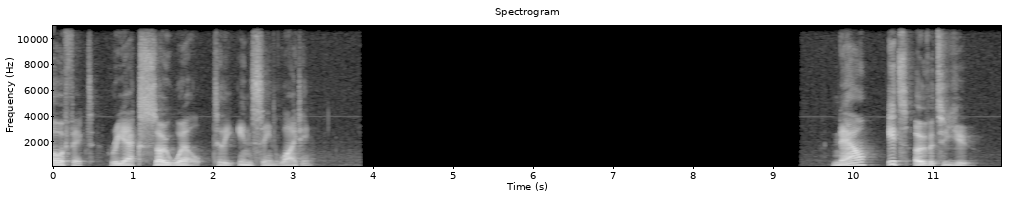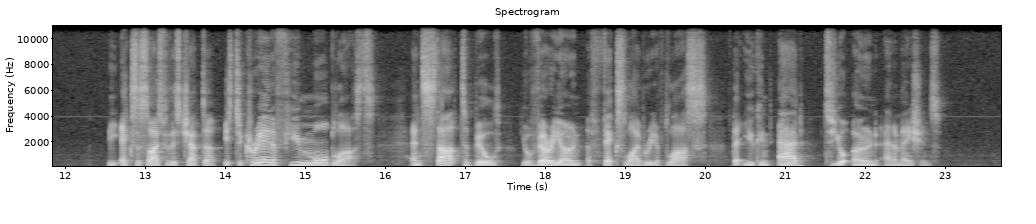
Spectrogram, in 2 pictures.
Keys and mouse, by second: 0.0-0.6 typing, 1.0 shift+middle drag, 1.4 Right, 2.0-3.7 typing, 2.2 click, 2.6 shift+middle drag, 4.1 click, 4.8 click, 5.8-6.2 Left, 6.2 click, 6.3 g, 7.6 click, 8.1 Left, 8.6 Left, 8.6 click, 9.4 Left, 10.6-15.7 shift+middle drag, 15.9-16.3 middle drag, 16.5 shift+middle click, 17.7 shift+Left, 17.8 space.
